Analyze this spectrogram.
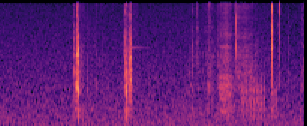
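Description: A small electronic part with wire leads taps and scrapes against paper.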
